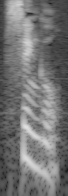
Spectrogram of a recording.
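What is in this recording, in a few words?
"single", English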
